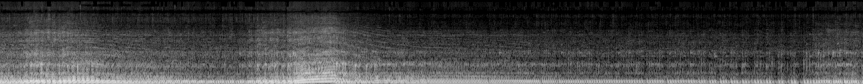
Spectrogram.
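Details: Yamaha 60 hp outboard on a Bay Craft 17'5 skiff, first start, steering cable not connected: blips up and down, then steady idle; runs clean.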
